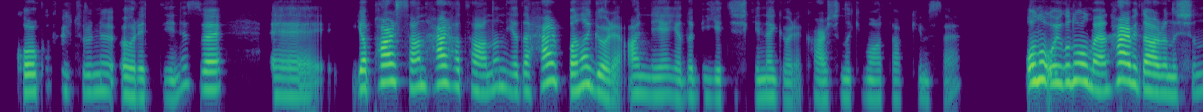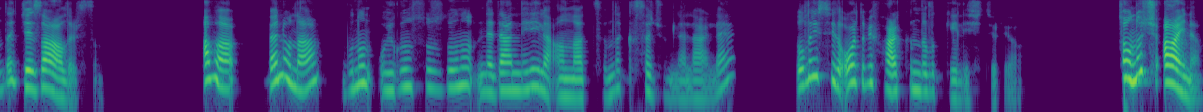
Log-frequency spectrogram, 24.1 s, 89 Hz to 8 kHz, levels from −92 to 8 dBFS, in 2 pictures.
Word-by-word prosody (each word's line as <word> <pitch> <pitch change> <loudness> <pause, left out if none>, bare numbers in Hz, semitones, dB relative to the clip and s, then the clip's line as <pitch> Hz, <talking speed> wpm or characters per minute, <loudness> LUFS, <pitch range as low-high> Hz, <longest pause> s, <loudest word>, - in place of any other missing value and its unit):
korku 205 +5 -1
kültürünü 210 -2 -12
öğrettiğiniz 170 - -7
ve, 225 0 +3 0.5
eee, 175 - -8 0.3
yaparsan 255 +1 +4
her 275 +3 +4
hatanın 240 -3 -4
ya 205 -2 -9
da 210 - -2
her 285 +8 +1
bana 255 +7 +3
göre 195 -9 -2
anneye 180 -1 -6
ya 165 -2 -10
da 170 -1 -10
bir 170 - -17
yetişkine 165 +1 -9
göre 150 -3 -13
karşındaki 165 0 -11
muhatap 160 -1 -13
kimse, 310 0 -19 0.6
ona 305 +4 +7
uygun 290 +1 +2
olmayan 270 -10 +3
her 315 +2 +8
bir 270 -4 -3
davranışında 200 - 0
ceza 240 -3 +3
alırsın. 165 -7 -4 1.0
Ama 280 -8 +3 0.3
ben 300 +6 +3
ona 265 - -1 0.2
bunun 275 +5 -4
uygunsuzluğunu 240 +2 -8
nedenleriyle 215 +2 -3
anlattığımda 170 +4 -8
kısa 205 -5 -12
cümlelerle 80 - -14 0.6
dolayısıyla 345 +1 -1
orada 285 +1 0
bir 290 - -3
farkındalık 205 -5 -3
geliştiriyor. 160 -1 -17 1.0
Sonuç 350 +6 +5
aynı. 265 - +7
215 Hz, 115 wpm, -22 LUFS, 175-265 Hz, 1.0 s, her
